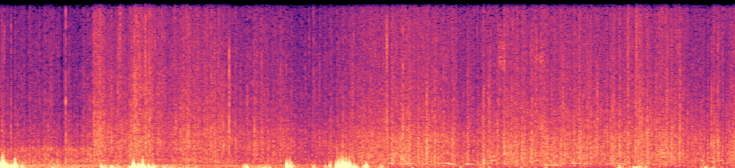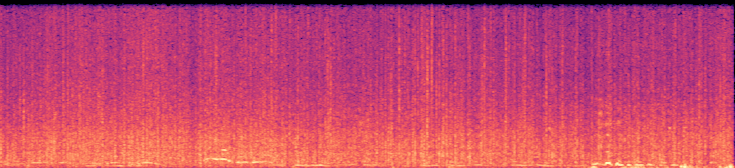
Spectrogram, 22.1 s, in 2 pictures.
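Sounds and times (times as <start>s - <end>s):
dull low thumps: 0.0s - 5.9s
rain falling: 0.0s - 22.0s.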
